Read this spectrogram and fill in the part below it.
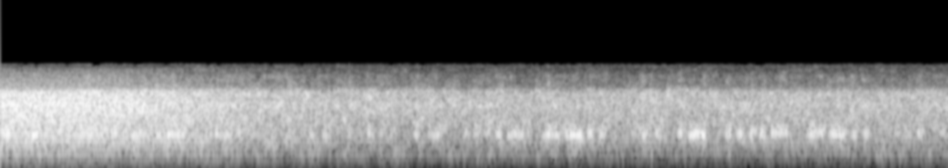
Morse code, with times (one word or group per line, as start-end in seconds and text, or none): none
